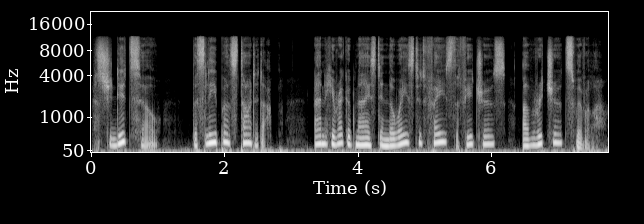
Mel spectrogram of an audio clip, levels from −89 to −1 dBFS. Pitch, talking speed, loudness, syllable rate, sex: 180 Hz, 155 wpm, -19 LUFS, 5.0 syllables/s, male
